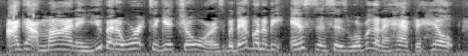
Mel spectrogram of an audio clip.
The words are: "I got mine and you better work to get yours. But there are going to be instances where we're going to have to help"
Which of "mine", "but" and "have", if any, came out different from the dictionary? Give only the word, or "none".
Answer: have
